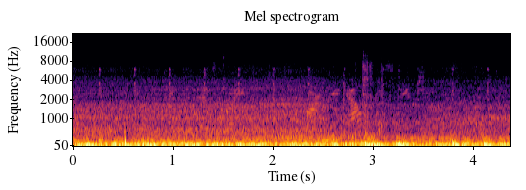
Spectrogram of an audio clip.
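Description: Car cabin noise while driving: a steady low rumble of engine and tyres on the road, with faint, evenly spaced ticks.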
